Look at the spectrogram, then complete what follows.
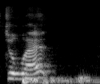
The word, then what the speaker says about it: Gillette: um is it Lisa Gillette or how do you say her name like the razors it's Gillette yeah okay that's what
